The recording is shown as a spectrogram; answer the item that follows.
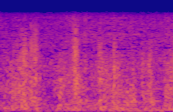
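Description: A low, continuous rumble with irregular crackling surges.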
